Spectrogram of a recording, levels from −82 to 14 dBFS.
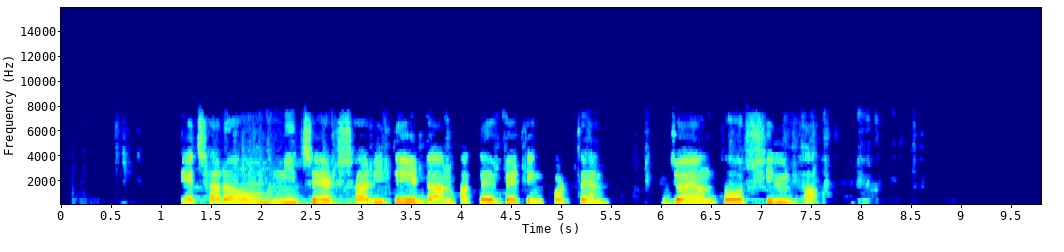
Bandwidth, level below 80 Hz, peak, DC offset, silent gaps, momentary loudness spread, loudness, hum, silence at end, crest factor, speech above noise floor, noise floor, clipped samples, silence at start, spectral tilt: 7.8 kHz; -62 dBFS; -2 dBFS; under 0.1%; none; 7 LU; -18 LUFS; none; 1.75 s; 18 dB; 71 dB; -88 dBFS; under 0.1%; 1.2 s; -6 dB/octave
